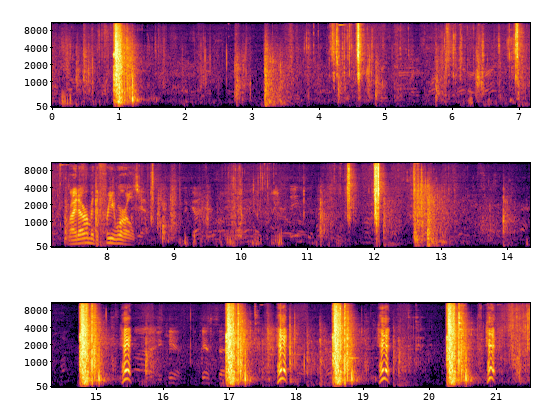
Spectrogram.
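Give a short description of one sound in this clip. Rifle shots crack one at a time outdoors, echoing across open ground.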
